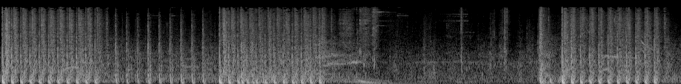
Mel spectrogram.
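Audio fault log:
Nothing stood out on listening to this audio.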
